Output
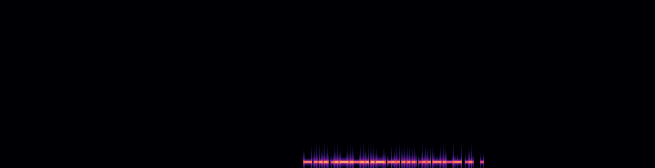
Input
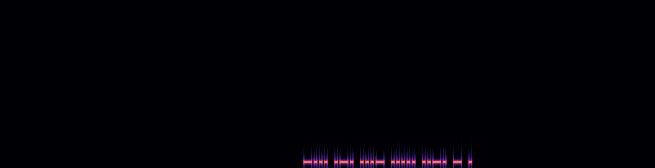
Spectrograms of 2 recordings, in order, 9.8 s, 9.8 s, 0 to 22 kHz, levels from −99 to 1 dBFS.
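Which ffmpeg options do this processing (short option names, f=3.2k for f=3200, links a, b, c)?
-filter_complex "[0:a]asplit=3[a][b][c];[a]afade=t=out:st=4.79:d=0.02[d];[b]equalizer=f=730:t=o:w=0.63:g=10,afade=t=in:st=4.79:d=0.02,afade=t=out:st=5.75:d=0.02[e];[c]afade=t=in:st=5.75:d=0.02[f];[d][e][f]amix=inputs=3:normalize=0,aecho=1:1:176:0.266"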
